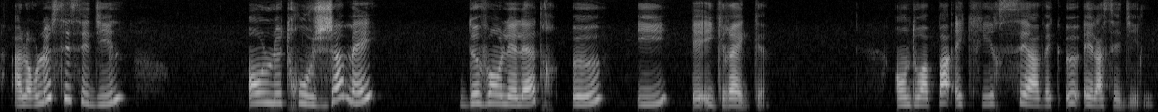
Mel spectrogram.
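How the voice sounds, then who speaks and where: A woman teaching a French spelling lesson, speaking slowly and carefully, repeating each word and spelling out the letters. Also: mid-range voice, mellow, no room sound. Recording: dull lo-fi sound, dry.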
